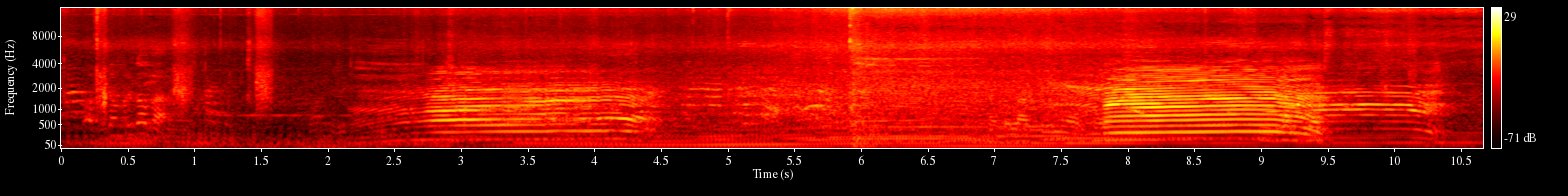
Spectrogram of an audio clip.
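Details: Cattle offered for sale, ten head present at the market. Two loud, long, rich moos, each lasting about one and a half seconds, sounded several seconds apart. Faint knocks and low background murmur fill the gaps.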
